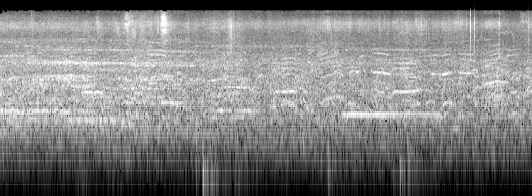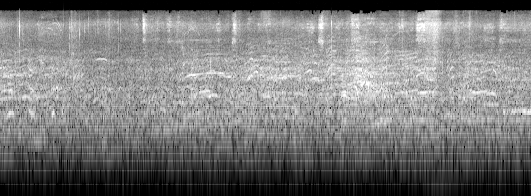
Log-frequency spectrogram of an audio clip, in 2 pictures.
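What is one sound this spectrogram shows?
A large stadium crowd chants and cheers loudly outdoors.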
